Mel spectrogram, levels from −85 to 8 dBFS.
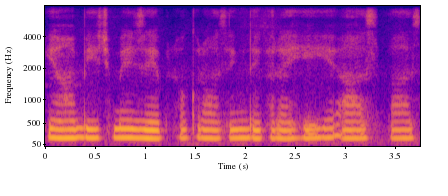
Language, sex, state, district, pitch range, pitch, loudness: Hindi, female, Haryana, Jhajjar, 175-185 Hz, 180 Hz, -14 LUFS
